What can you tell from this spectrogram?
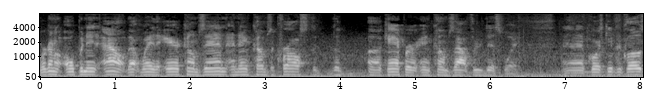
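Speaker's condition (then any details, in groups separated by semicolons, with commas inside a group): No condition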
